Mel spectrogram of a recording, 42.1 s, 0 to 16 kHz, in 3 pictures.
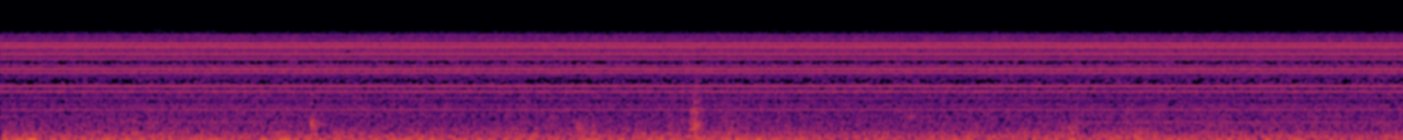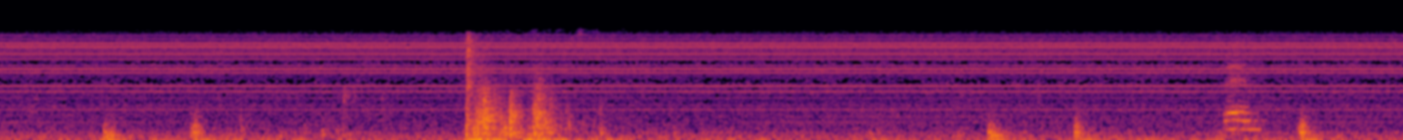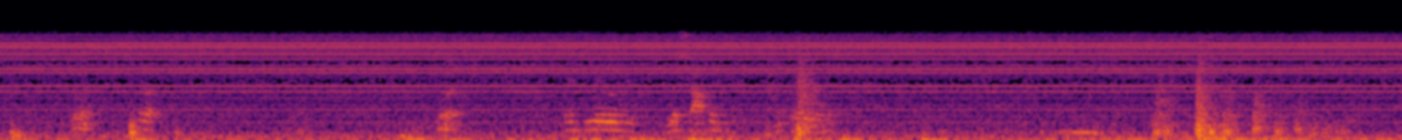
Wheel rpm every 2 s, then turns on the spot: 0, 0, 0, 0, 0, 0, 0, 0, 0, 0, 0, 0, 0, 0, 0, 0, 0, 0, 0, 0, 0.
none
